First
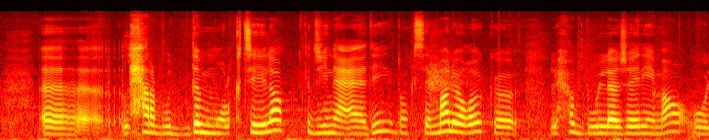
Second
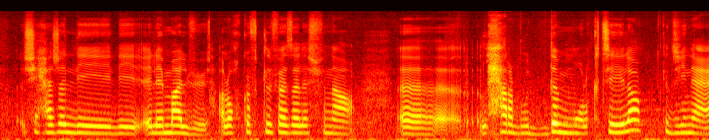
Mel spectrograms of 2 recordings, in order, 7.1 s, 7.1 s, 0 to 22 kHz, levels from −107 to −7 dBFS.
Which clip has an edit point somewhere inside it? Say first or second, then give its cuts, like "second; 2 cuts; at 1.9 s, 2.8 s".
second; 1 cut; at 2.0 s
